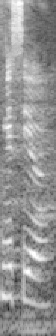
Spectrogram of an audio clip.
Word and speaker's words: monsieur: how about you wow what's monsieur mister what's missia that is how you pronounce it and I just said how you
